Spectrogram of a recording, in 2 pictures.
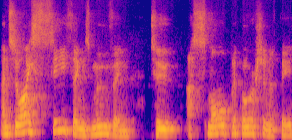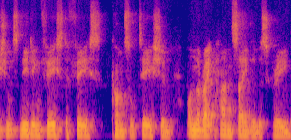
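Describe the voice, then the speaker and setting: At a fairly slow pace, a man speaks at a medium pitch in a dark, mellow, somewhat breathy tone with ordinary pitch variation. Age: 60s. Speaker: anaesthetist. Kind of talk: lecture. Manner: halting.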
